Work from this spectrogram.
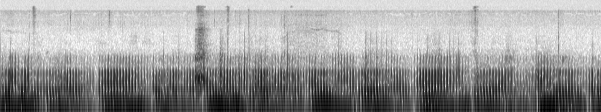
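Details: Kittens rousing their owner in the morning purr in a rich, buzzing low drone, each inhale and exhale marked by a brief dip, with faint rustling and a soft knock in the background.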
